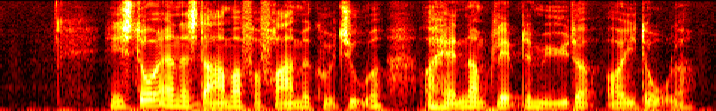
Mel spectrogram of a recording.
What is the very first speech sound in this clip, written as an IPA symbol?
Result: h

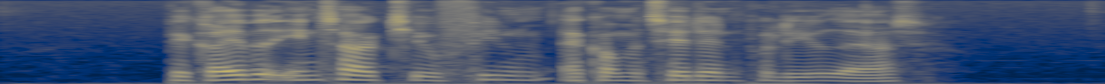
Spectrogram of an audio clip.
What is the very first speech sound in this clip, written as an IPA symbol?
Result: b̥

